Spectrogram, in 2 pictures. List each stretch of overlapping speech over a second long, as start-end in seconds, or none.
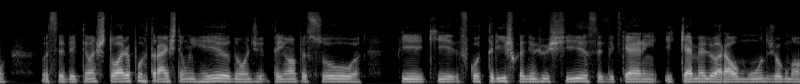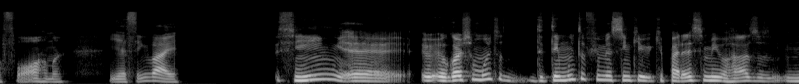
none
